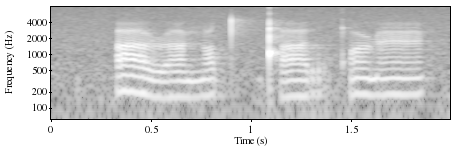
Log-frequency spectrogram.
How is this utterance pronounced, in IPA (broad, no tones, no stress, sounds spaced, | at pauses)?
t͡sʼ a ɭ a ŋ ɯ tˤ ǃʼ a r qʼ ũ ɽ ɛ̃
